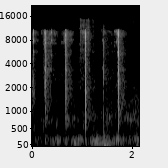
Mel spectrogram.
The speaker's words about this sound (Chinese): 剪刀划过主人的发丝上，会发出很好听的修理声呢。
